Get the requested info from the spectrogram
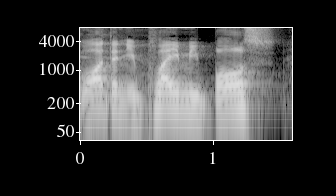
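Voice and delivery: put-on tearful, complaining tone. Retelling what a crying player on the bench said: imitating a crying, angry player. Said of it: "he was crying, like, looking really mad".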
